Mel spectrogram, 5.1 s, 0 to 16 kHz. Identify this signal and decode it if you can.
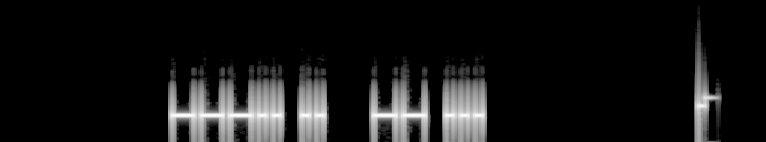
Morse code, heard as a keyed tone, about 25 wpm, 700 Hz. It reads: 8I MS
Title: Winter Field Day Exchanges Encore 25wpm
